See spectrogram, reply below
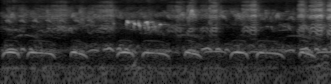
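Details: An Indian peafowl peahen gives a steady run of short, nasal, arched honks, about two a second, while small birds chirp higher up and a low background rumble continues.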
